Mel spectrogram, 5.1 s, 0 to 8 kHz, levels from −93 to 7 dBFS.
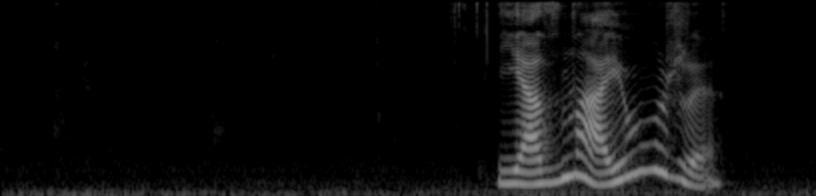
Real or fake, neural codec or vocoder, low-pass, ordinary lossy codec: fake; codec, 16 kHz, 8 kbps, FunCodec, trained on LibriTTS, 25 frames a second; none; none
